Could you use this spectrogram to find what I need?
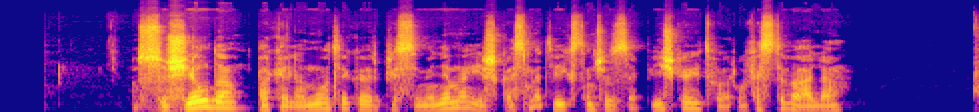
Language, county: Lithuanian, Vilnius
